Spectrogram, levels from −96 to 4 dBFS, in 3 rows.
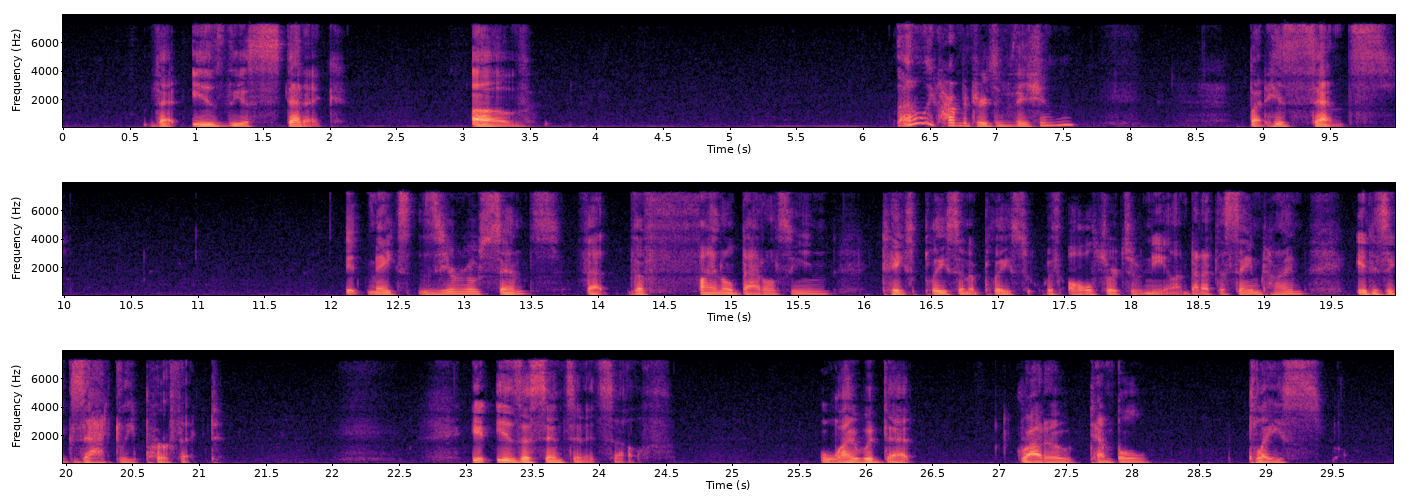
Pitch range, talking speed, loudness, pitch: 105-135 Hz, 105 wpm, -27 LUFS, 120 Hz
